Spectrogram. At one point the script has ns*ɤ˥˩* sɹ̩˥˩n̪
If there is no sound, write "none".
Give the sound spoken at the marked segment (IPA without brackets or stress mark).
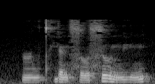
ɤ˧˥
